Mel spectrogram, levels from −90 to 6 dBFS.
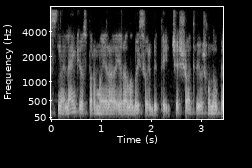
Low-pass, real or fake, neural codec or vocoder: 7.2 kHz; real; none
